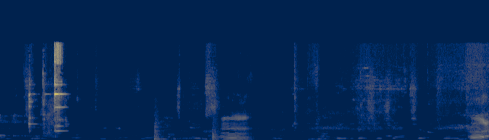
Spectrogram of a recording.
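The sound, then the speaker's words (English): Glasses of water and whiskey, including Coffee Patron, clink together in a toast, a quick bright cluster of taps near the start and a few more later, with people chatting and calling out around them. “You guys want to cheers? Water and whiskey? Cheers.”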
